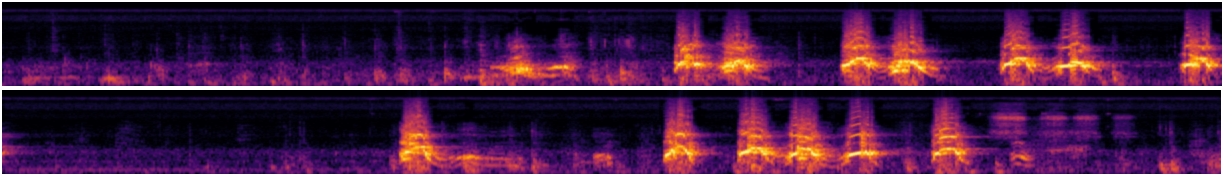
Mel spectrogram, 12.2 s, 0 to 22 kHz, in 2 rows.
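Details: Dog playing tug-of-war, recorded 15 February 2015: sharp, loud barks in quick bursts of two or three, about a dozen in all, separated by short pauses with faint murmuring voices.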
